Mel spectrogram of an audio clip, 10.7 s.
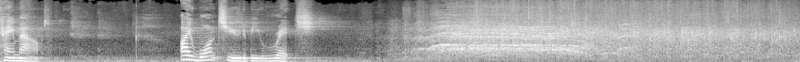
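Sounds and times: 
speech: 0.0 - 0.7, 2.4 - 4.2
audience clapping: 5.8 - 10.6.

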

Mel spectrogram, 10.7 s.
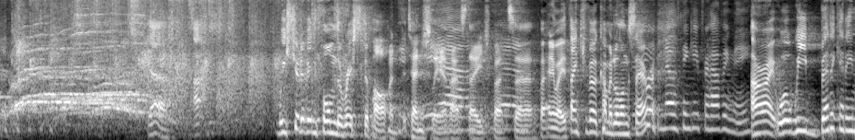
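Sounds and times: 
audience applause: 0.0 - 6.8
speech: 1.9 - 2.7, 3.4 - 10.6.

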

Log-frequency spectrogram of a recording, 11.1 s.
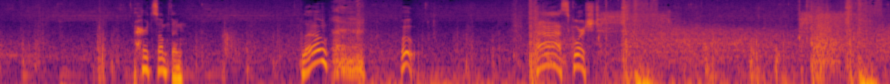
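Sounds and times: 
speech: 1.8 - 2.6, 3.8 - 5.4, 6.7 - 7.9
video game gunshots: 6.6 - 11.1.

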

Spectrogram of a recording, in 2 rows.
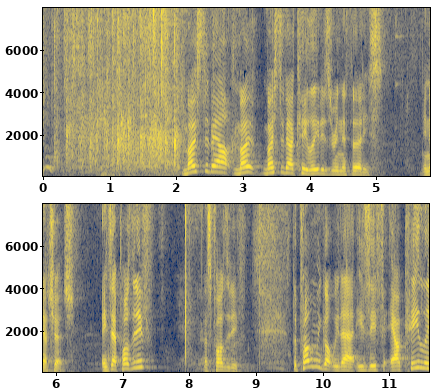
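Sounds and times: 
crowd applause: 0.0 - 2.1
speech: 2.1 - 7.5, 8.2 - 11.5.

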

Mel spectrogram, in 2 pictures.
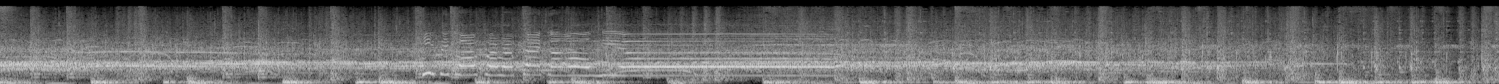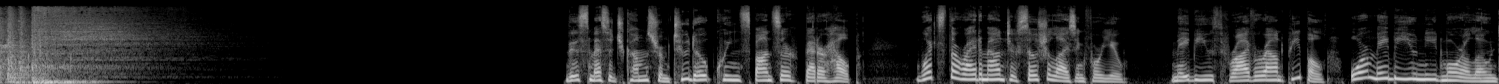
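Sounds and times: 
audience applause: 0.0 - 16.1
speech: 20.7 - 29.9.

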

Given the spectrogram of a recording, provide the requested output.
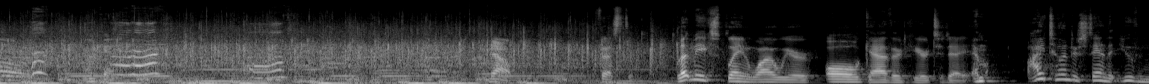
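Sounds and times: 
crowd clapping and cheering: 0.0 - 7.3
speech: 4.9 - 5.3, 6.0 - 11.4.

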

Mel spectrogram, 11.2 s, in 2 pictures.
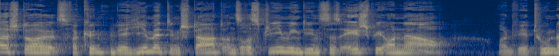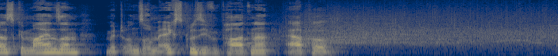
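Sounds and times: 
speech: 0.0 - 9.1
large crowd applauding: 8.3 - 11.1.

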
